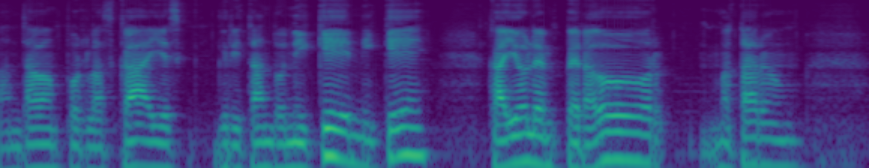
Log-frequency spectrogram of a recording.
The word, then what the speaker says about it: Nike: No se dice Nike, no se dice Nike, se dice Nike.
